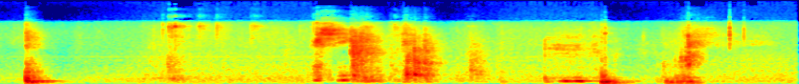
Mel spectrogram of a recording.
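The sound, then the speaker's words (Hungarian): Rustling and a few soft thumps as a dog is shifted off a Michael Kors bag it was lying on, with brief scuffling bursts and short breathy noises between quieter pauses. “Egy másodpercre el kell tűnnöm, csak a kutya a Michael Kors táskámon fekszik, úgyhogy Jó.”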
